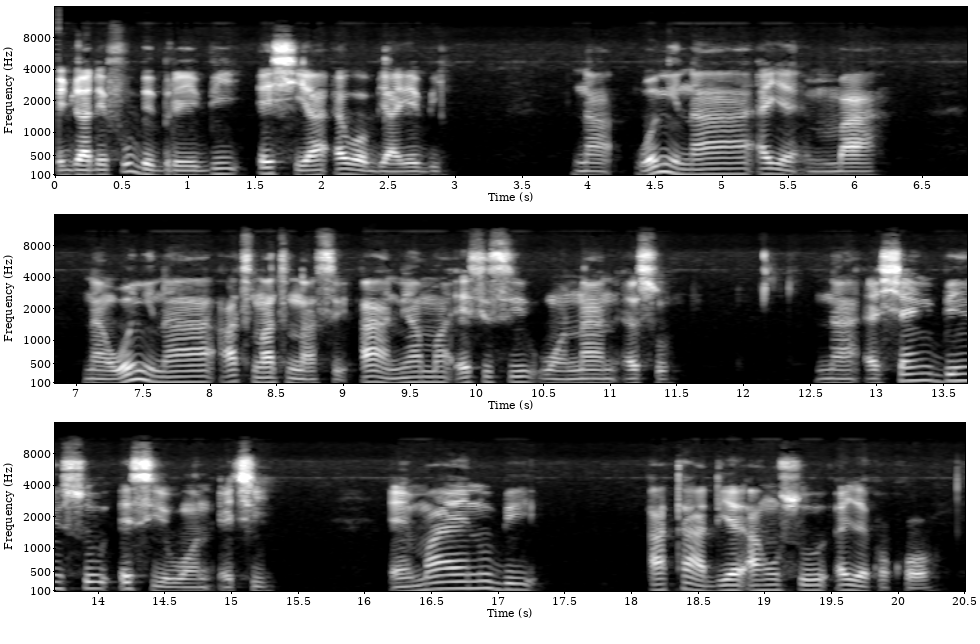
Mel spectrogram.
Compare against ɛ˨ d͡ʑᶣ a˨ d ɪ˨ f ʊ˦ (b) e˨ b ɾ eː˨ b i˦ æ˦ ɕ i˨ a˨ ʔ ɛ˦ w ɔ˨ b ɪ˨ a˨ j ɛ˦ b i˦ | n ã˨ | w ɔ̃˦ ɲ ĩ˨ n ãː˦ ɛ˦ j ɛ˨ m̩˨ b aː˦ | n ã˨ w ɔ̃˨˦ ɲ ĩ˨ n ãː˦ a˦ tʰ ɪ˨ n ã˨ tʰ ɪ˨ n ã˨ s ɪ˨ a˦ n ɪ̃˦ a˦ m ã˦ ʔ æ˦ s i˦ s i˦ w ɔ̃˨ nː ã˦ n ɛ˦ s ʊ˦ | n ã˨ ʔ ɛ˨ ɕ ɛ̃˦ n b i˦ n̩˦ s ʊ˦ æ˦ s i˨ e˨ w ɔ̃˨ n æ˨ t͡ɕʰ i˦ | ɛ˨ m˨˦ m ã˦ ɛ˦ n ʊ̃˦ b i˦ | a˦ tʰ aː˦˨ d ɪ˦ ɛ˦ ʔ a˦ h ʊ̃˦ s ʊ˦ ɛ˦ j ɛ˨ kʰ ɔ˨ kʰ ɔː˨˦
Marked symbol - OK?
yes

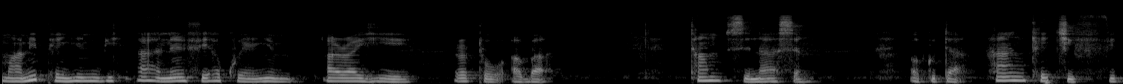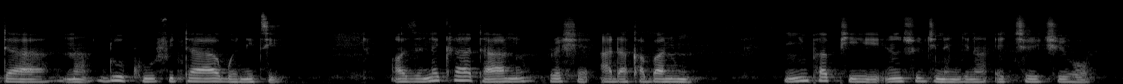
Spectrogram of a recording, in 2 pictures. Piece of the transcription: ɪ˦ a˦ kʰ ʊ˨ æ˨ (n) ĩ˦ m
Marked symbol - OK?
no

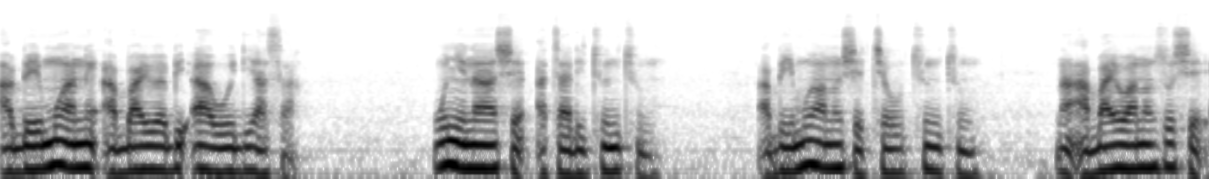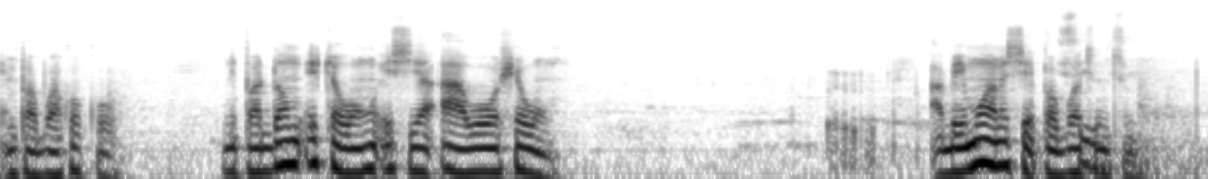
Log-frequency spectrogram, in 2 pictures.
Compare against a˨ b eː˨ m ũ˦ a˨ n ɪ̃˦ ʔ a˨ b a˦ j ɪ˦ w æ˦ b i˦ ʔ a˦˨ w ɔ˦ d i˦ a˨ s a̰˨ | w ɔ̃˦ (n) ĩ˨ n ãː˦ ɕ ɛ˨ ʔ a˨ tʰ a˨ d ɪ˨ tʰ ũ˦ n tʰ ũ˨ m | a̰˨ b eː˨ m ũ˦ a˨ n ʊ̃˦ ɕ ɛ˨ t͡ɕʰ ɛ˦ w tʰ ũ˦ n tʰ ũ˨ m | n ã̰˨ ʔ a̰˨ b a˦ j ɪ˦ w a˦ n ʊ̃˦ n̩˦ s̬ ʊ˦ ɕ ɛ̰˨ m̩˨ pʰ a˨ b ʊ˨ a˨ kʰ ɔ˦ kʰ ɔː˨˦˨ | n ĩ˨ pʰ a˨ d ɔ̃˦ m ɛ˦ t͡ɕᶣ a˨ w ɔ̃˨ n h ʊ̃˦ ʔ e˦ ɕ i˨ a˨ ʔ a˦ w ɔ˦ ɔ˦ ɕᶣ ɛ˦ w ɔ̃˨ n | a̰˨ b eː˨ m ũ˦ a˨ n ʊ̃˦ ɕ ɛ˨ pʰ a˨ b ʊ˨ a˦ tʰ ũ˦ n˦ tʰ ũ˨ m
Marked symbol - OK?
no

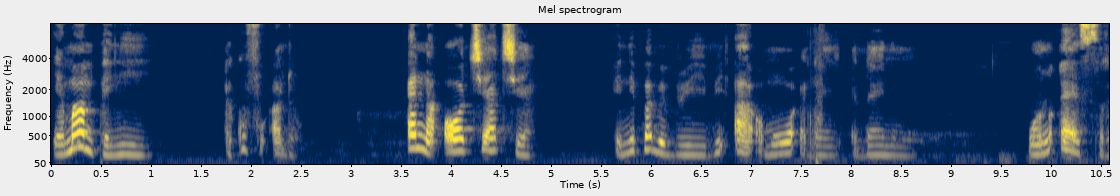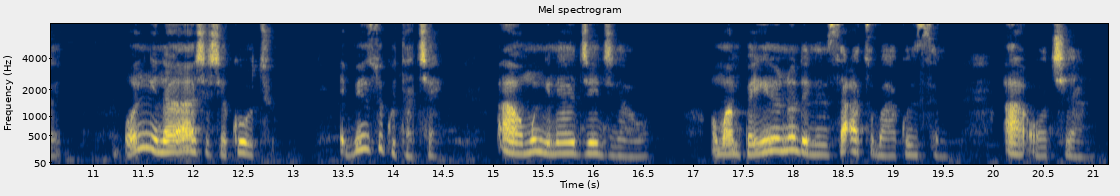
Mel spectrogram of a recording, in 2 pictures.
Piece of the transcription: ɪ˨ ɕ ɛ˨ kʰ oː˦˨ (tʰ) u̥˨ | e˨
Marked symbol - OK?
yes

